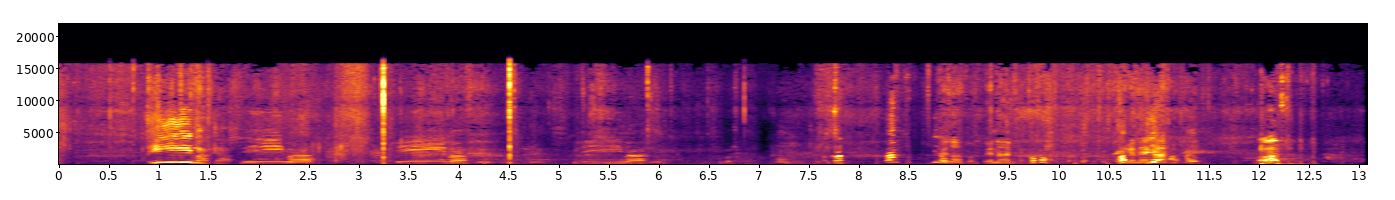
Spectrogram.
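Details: Clara, an eight-month-old working Presa Canario security dog puppy, barks steadily, about one deep arched bark per second, then the barks grow rougher and irregular, mixed with talking and outdoor noise.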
